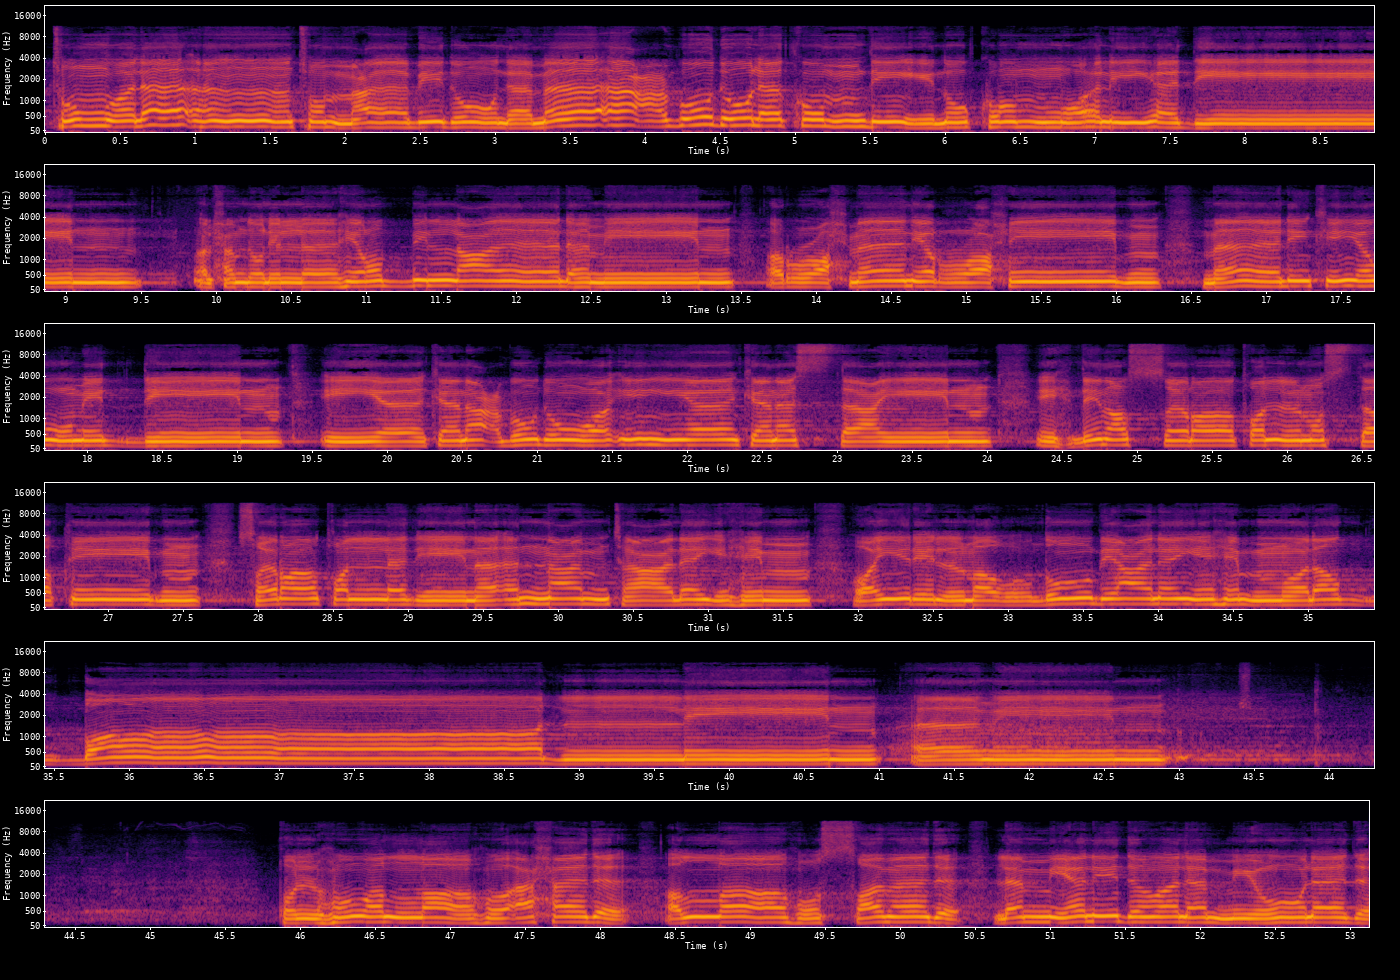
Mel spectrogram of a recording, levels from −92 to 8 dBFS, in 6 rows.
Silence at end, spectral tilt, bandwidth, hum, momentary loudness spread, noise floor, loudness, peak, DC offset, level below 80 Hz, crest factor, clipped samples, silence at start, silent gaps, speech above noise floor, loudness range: 0 s; -6.5 dB/octave; 11 kHz; none; 6 LU; -47 dBFS; -16 LUFS; -6 dBFS; under 0.1%; -58 dBFS; 8 dB; under 0.1%; 0.05 s; none; 32 dB; 2 LU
